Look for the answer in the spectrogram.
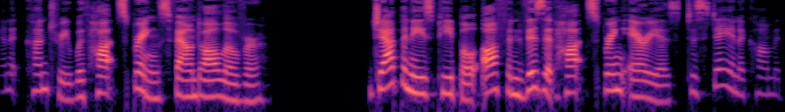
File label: translate sample english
